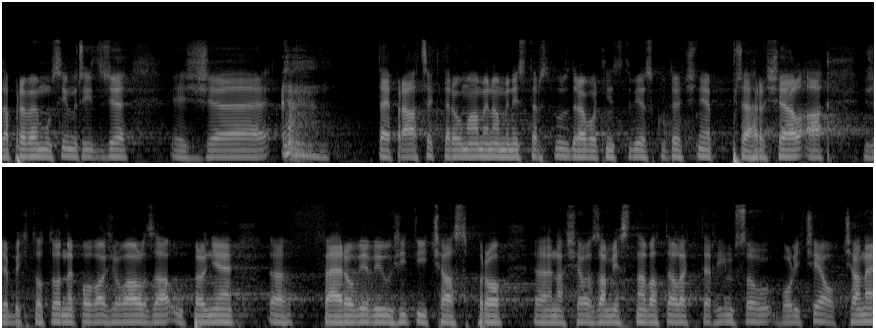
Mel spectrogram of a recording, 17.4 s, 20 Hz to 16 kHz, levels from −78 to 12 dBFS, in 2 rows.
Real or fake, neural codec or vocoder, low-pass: real; none; 7.2 kHz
